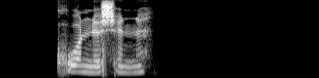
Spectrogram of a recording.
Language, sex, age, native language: Icelandic, female, 9, Icelandic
